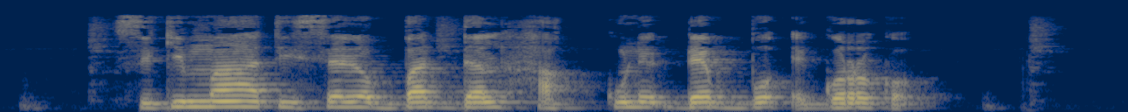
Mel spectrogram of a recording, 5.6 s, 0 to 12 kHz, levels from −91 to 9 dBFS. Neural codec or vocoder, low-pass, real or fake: none; 7.2 kHz; real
